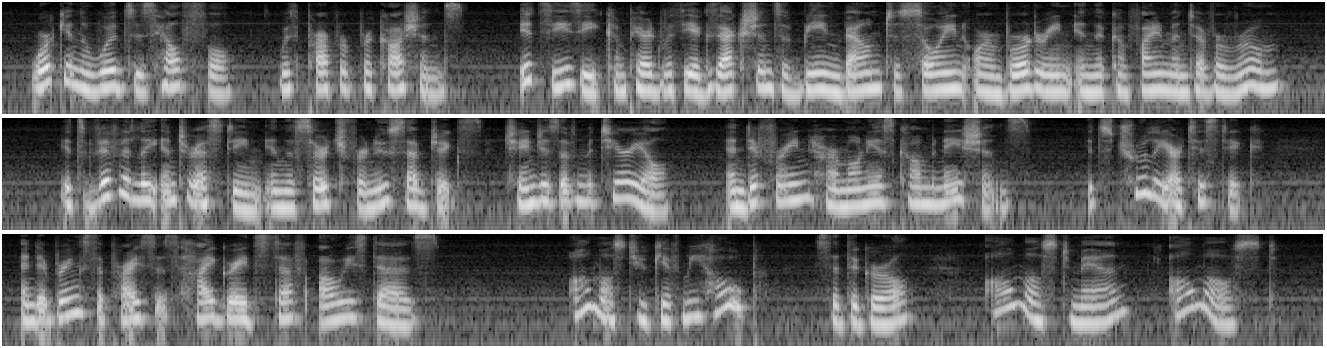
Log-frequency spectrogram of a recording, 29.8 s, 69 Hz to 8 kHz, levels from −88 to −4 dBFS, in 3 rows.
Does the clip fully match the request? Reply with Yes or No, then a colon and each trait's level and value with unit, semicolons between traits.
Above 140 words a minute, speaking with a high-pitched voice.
No: slow, 135 wpm; high, 205 Hz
